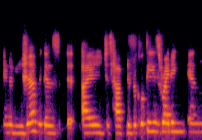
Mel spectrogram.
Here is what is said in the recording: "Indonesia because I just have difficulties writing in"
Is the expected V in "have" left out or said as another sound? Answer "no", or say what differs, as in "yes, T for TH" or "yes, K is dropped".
no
